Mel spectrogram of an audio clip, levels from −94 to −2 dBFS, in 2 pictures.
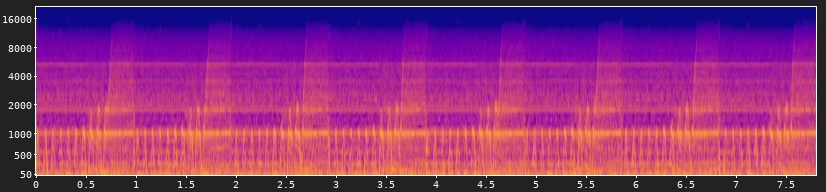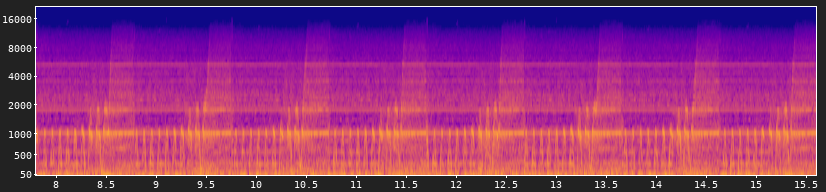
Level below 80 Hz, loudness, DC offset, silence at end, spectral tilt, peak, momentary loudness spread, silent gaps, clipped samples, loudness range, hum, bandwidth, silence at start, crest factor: -32 dBFS; -27 LUFS; under 0.1%; 0 s; -5.5 dB/octave; -12 dBFS; 3 LU; none; under 0.1%; 0 LU; none; 12.5 kHz; 0 s; 14 dB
